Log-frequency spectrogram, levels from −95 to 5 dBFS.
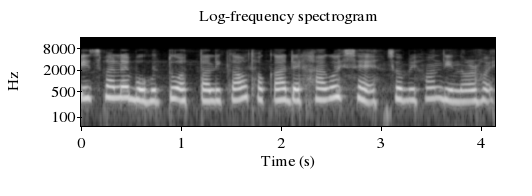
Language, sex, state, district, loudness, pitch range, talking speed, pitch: Assamese, female, Assam, Kamrup Metropolitan, -15 LUFS, 290-330 Hz, 130 wpm, 305 Hz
